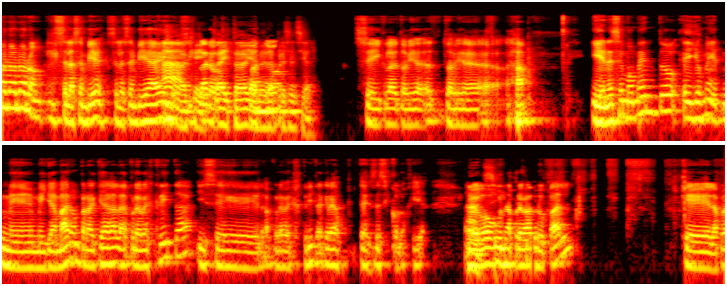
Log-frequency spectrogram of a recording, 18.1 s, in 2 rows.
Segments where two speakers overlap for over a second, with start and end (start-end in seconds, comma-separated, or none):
2.0-3.5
